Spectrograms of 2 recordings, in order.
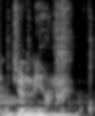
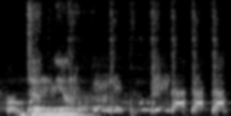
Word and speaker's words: Junmyeon: Am I pronouncing that right then? Say Junmyeon. Abby, don't get so deep. Suho wants to be called Junmyeon. Okay. Junmyeon.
